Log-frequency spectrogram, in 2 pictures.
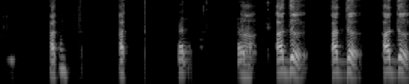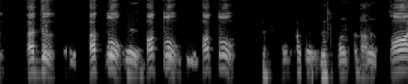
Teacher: वो दांतों की जड़ों को लग रही है जुबान की नोक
